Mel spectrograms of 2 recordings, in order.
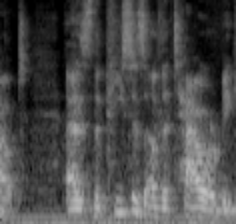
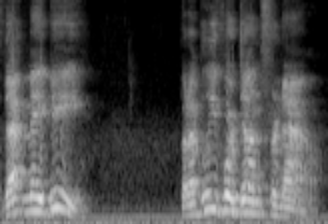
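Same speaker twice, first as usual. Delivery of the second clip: louder, higher-pitched in-character reply; raised voice of a confident spellcaster; commanding rescuer; 6 semitones higher, 7 dB louder than usual. Acted. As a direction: answer the monster with raised, firm voice. Elios answers the monster's threat.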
